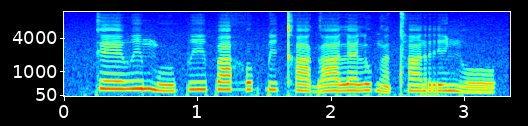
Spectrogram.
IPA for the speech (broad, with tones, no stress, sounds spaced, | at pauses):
k eː˦ β i˦ m uː˨ p iː˦ p a˦ h o˦ k͡p i˦ kʰ a˦˨ ɡ aː˦ l ɛ˦ l u˦ ɡ ã˨ tʰ ã˦ r i˦ ɲ o˨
